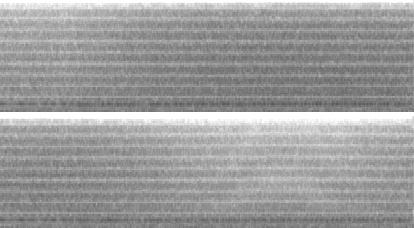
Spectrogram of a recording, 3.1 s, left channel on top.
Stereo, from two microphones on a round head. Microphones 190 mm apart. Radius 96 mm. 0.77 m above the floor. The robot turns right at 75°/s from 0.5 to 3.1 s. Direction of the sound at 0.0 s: 40° right.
